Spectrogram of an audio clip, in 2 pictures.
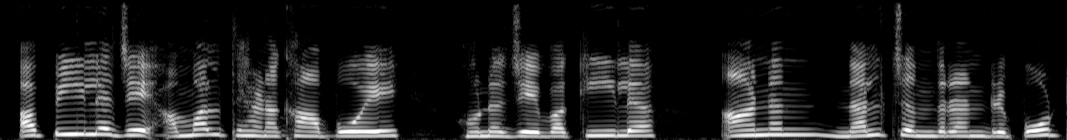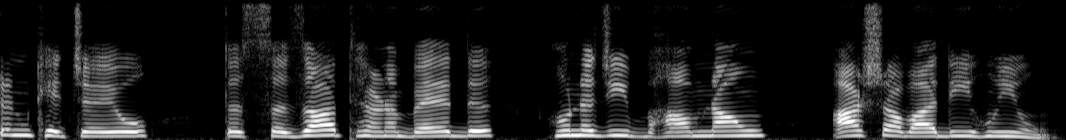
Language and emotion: Sindhi, neutral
